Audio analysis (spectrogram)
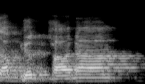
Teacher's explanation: Abhi plus utthana. Ikara becomes yakara for some reason.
